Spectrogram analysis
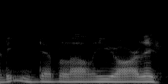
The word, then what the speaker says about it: Della: And D-E-L-L-A or D-E-L-L-E-R. They pronounce it like Deller.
